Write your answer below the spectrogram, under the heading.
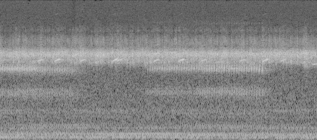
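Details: Swamp in the North Carolina backwoods at night, where tree frogs form an unbroken high, pulsing chorus over a steady lower droning band of calls.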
